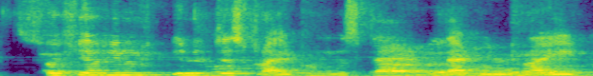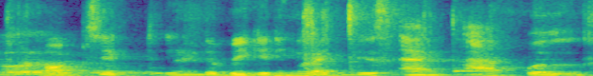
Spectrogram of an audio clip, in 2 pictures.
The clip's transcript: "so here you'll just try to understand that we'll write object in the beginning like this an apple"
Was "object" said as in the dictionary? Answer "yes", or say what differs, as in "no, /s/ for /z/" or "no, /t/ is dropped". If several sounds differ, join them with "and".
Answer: yes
